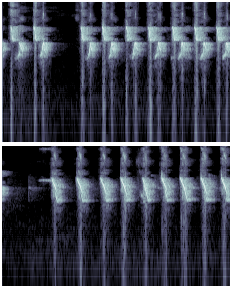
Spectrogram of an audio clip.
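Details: Bar-winged prinia, known locally as perenjak lumut or perenjak bawah, singing vigorously; rapid series of sharp two-part chirps, a high note dropping to a lower one, repeated about four times a second in bursts with short pauses between.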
